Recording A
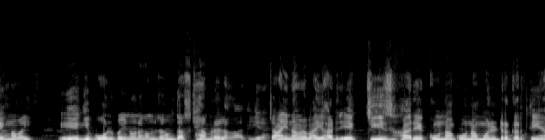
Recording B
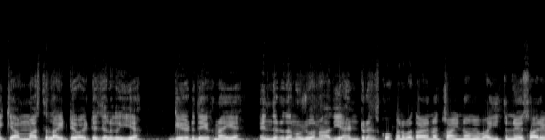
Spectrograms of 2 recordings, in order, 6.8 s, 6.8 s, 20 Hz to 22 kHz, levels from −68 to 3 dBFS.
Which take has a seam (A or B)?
B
